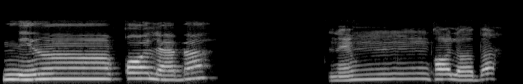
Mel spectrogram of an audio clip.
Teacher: the sound is a partial nasalization. So it's not very clear noon, it's a slightly hidden noon. And how you do that is bring your tongue slightly back when you're expressing this noon. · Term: ikhfa sound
